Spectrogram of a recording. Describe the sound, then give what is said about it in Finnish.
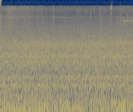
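A car engine drones as the driver pulls into a passing lane to overtake, a loud, steady, low rumble with no clear change in pitch. “Nyt on ohituskaista. mä lähden ohittaa.”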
